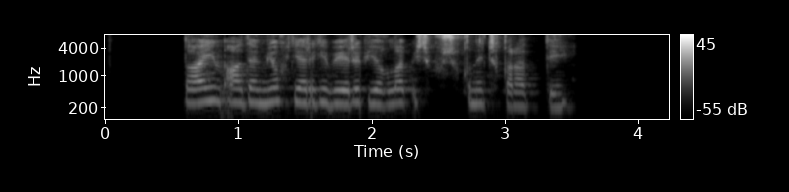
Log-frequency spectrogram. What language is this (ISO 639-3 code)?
uig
